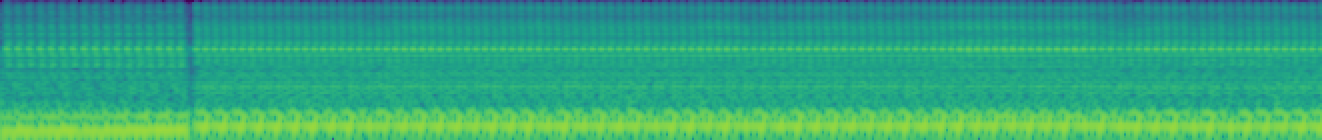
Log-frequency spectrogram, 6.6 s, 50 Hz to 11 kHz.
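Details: 1988 Ford Mustang GT 5.0 V8 at idle after reassembly: steady rumble with a sharp, regular knock about four per second; owner suspects a lifter, origin unconfirmed. Engine knock.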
